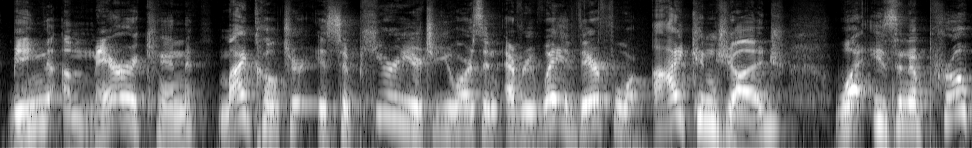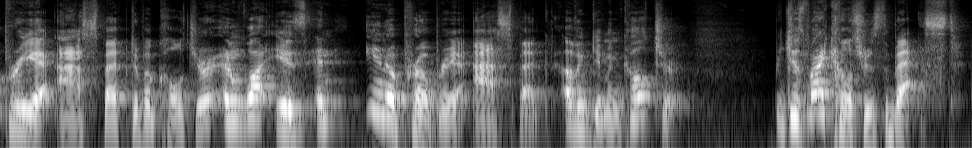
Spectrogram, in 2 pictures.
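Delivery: plain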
